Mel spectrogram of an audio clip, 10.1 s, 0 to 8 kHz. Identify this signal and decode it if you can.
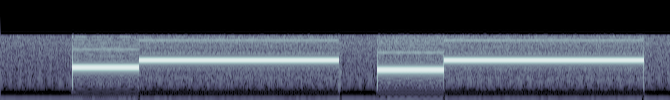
Two-tone page, heard as a one-second tone, then a three-second tone, about 900 then 1220 Hz, about 810 then 1220 Hz. It is heard from 1.1 to 9.7 s.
